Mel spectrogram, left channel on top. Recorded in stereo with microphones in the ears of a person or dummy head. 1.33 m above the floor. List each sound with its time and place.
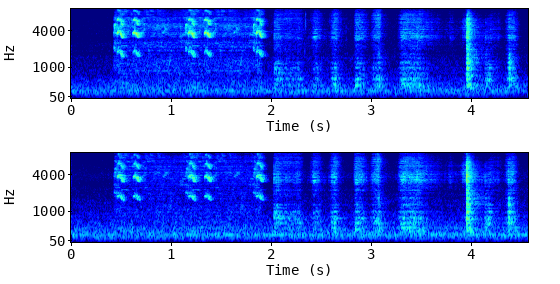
0.4 s an alarm: 45° left (ahead or behind), 1.0 m
2.0 s chopping: 40° right (ahead or behind), 1.0 m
